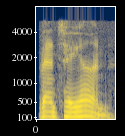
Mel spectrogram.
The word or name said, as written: vingt-et-un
